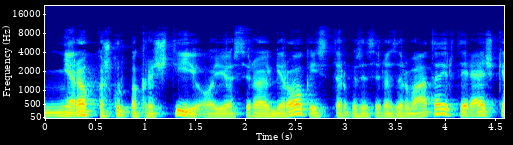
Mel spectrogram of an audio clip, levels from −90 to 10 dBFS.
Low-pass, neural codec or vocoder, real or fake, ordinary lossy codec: 10.8 kHz; none; real; AAC, 48 kbps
